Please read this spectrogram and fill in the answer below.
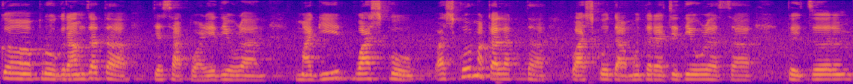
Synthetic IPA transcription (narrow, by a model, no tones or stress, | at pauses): kpɾoɡɾamd͡zat̪at̪jasakʋaɭed̪eʋɭãn | maɡiːɾʋaskoʋaskom̤akalaɡt̪a | ʋaskod̪amud̪əɾat͡ɕed̪eʋɭəsa | t̪əjt͡səɾ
